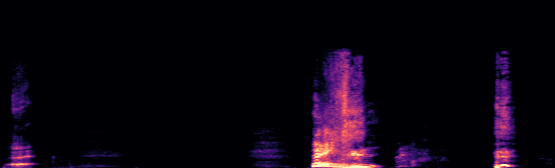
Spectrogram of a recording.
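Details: Several short, sharp bursts of air separated by quiet gaps, with one loud harsh burst; repeated sneezing.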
